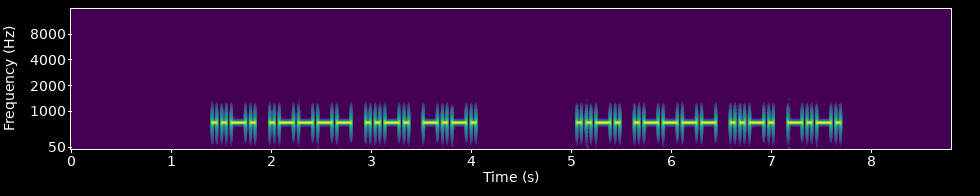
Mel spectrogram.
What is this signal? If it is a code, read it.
Morse code, heard as a keyed tone, about 25 wpm, 700 Hz. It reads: F1FC F1FC
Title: DXCC-100 Call Signs - 4 Characters - Repeated 2x - 25wpm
